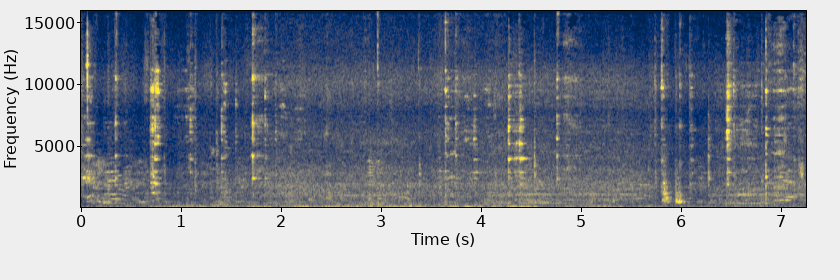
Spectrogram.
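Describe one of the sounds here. A metal fork and spoon clink and scrape against a plate.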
